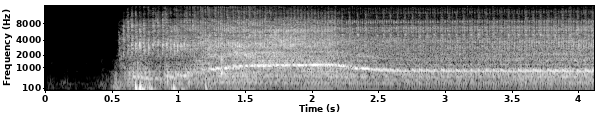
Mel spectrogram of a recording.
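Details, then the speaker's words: Echo PB265L backpack blower two-stroke, no-start from no gas and clogged air filter, fresh fuel mix added, choke on, throttle about half: fires on the pull, revs briefly, settles into steady even drone; normal running. "you believe that golly this is going to be a short video huh simple things first folks simple things first"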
